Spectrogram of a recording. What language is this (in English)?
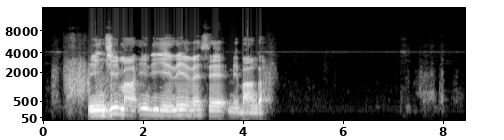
Batanga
